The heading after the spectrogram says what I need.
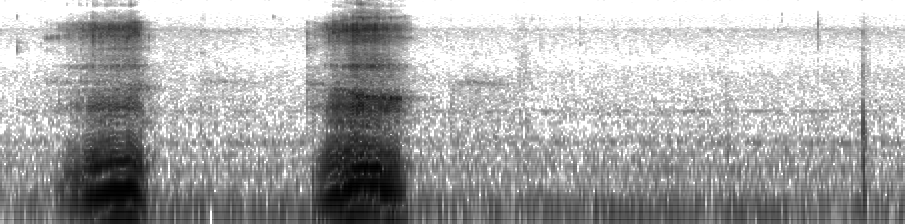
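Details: Loud, rattling snores about two seconds apart, then several seconds of quiet, during a short nap; the snorer says they were more tired that day and snored louder; possible sleep apnea; snoring.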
